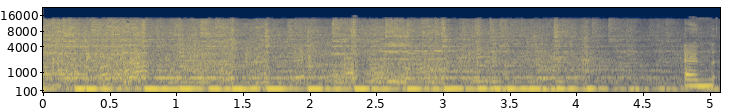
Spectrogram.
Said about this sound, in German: Und dann sind die drei Sportlerinnen von der Stunde angekommen und mit lautem Jubel, Applaus und Kuhglockengeläut empfangen worden.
